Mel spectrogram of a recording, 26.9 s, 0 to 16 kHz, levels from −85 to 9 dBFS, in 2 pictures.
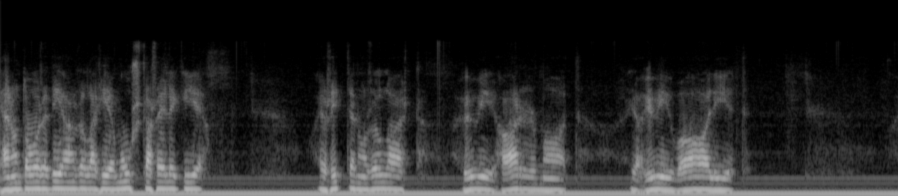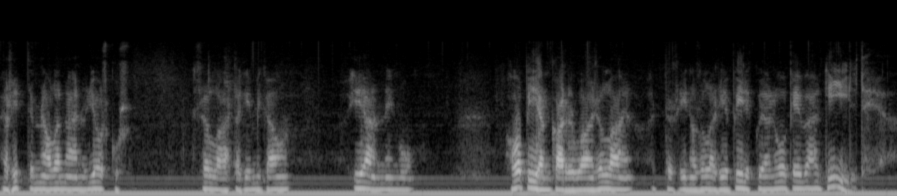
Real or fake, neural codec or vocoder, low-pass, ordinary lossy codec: real; none; 7.2 kHz; AAC, 64 kbps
